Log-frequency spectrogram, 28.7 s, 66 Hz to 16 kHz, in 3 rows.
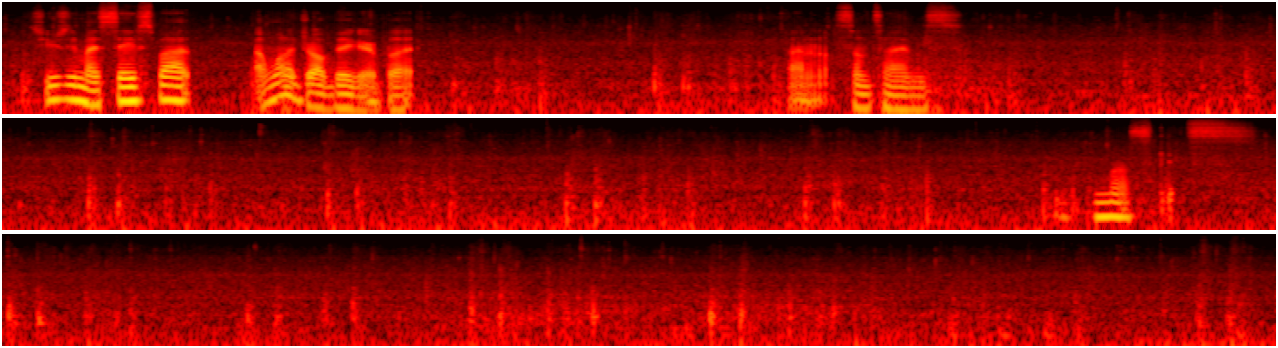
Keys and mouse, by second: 0.0 click, 1.0 ctrl+z, 2.0 click, 3.3 ctrl+z, 4.1 click, 5.0 ctrl+z, 5.4 click, 7.0 ctrl+z, 7.7 click, 8.1 ctrl+z, 9.2-11.7 drag, 12.2 click, 14.1 click, 15.8 click, 16.5 ctrl+z, 16.8 click, 18.8 click, 19.5 ctrl+z, 21.0-22.5 drag, 23.2 ctrl+z, 24.0 click, 24.6 ctrl+z, 25.4 click, 27.3 ctrl+z.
